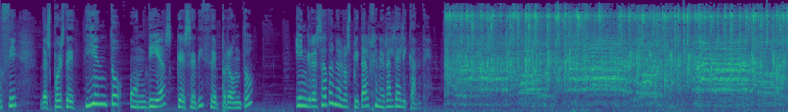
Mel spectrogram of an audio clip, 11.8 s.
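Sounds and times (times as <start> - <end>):
speech: 0.0 - 6.8
doctors and nurses applauding: 6.6 - 11.8
doctors and nurses chanting a name: 6.7 - 11.8.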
